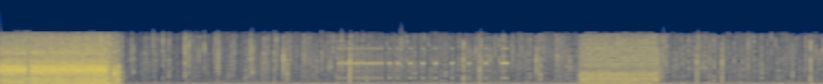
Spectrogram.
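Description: Loud, steady rush of spraying water, cutting off suddenly about a second in. Then faint scattered crackles and clicks, with a brief hiss near the end.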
